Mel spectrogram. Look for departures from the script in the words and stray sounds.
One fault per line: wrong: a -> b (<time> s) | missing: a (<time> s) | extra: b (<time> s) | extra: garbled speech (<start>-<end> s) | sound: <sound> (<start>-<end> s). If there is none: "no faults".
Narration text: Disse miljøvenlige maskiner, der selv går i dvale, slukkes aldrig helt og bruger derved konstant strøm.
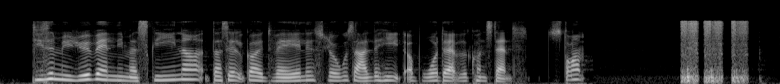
sound: laugh (6.8-7.5 s)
